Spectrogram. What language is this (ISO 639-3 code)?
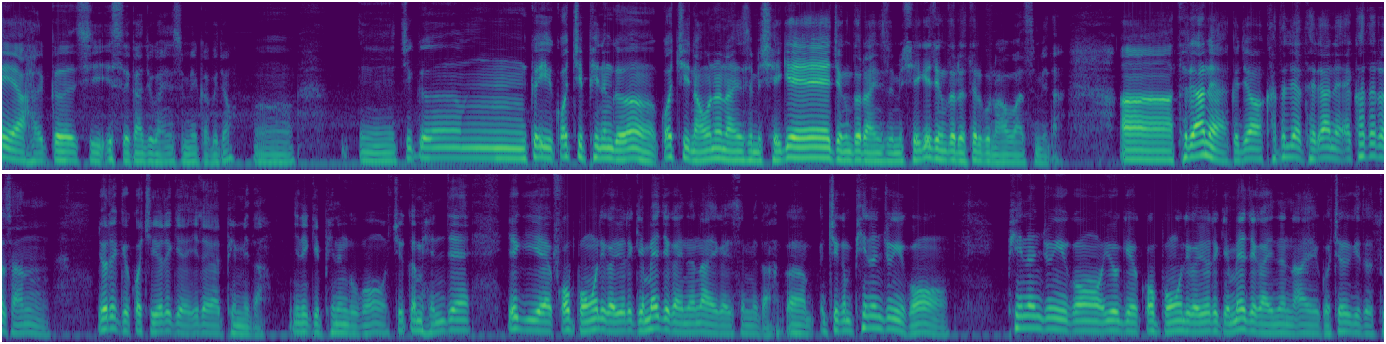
kor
